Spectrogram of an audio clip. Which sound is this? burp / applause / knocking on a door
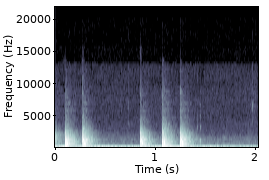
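knocking on a door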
